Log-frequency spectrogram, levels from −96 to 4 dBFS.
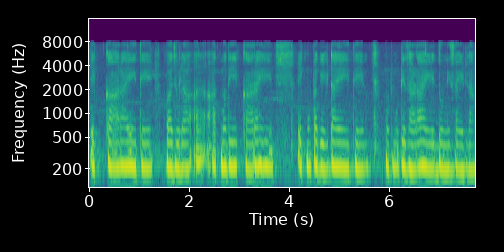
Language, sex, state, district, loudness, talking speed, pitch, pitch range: Marathi, female, Maharashtra, Pune, -15 LUFS, 165 wpm, 215 Hz, 210-225 Hz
